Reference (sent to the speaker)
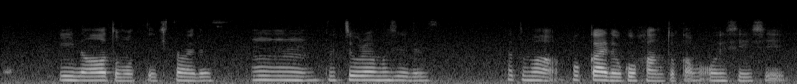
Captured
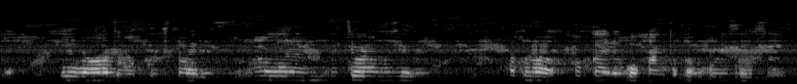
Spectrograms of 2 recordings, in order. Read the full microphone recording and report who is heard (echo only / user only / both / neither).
echo only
